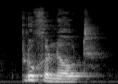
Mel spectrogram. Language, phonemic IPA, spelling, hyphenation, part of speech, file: Dutch, /ˈpluxəˌnoːt/, ploeggenoot, ploeg‧ge‧noot, noun, Nl-ploeggenoot.ogg
- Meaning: teammate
